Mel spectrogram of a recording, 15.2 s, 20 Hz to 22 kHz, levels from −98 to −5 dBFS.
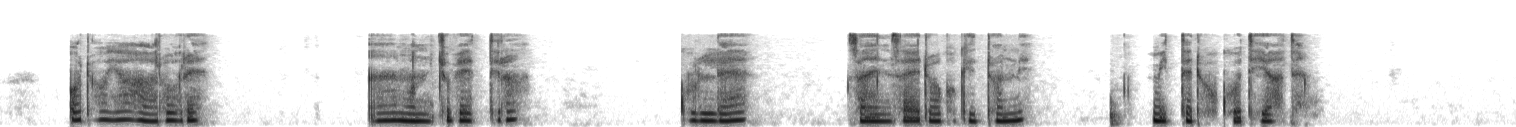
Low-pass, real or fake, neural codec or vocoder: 7.2 kHz; real; none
